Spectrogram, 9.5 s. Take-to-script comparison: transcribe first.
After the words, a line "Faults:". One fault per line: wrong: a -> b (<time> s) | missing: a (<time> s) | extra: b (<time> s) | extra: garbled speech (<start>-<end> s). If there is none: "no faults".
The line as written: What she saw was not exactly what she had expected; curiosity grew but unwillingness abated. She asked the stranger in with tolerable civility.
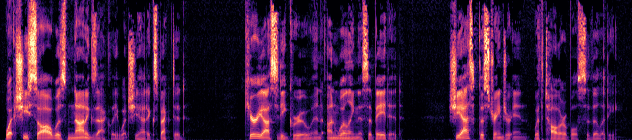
What she saw was not exactly what she had expected; curiosity grew and unwillingness abated. She asked the stranger in with tolerable civility.
Faults:
wrong: but -> and (4.7 s)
